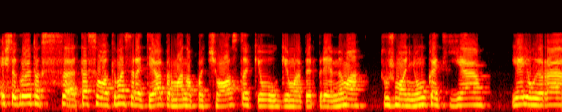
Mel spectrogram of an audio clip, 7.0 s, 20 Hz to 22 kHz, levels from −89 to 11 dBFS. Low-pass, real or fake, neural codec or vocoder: 7.2 kHz; real; none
